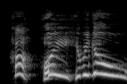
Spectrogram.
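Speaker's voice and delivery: exaggerated cartoon Italian accent, pitched way up. Discussing the movie's casting, demonstrating a full-on Mario voice. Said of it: "full on Mario voice".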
